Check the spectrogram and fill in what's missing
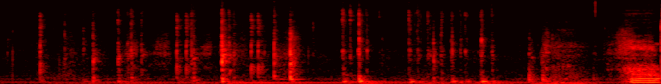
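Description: Close-up computer keyboard typing, a quick irregular run of soft key taps as card details are entered, faint and alone with no voices.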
